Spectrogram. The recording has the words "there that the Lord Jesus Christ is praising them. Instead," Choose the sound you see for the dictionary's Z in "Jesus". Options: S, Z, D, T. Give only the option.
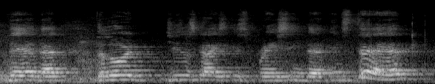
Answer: S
